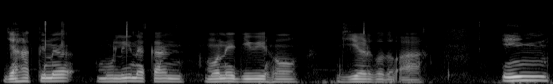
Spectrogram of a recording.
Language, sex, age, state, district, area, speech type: Santali, male, 30-45, Jharkhand, Seraikela Kharsawan, rural, spontaneous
